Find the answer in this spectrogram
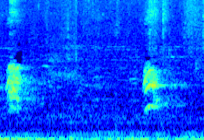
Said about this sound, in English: Okay, dog, damn. Why did you have to come here? Are you barking at me?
